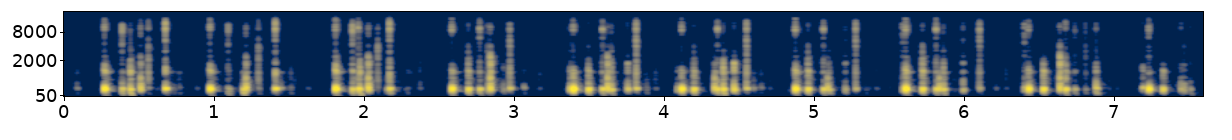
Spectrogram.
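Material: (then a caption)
Vinyl. Long acrylic nails rapidly tap and scratch the side of a large hollow cube-shaped handbag, a black patent faux-leather frame around a clear holographic vinyl window with a metal chain hanging in front. Quick clusters of dry, hollow clicks and short scratches come in rapid bursts with brief pauses between them. The sound has a boxy midrange body and stops dead after each tap.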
